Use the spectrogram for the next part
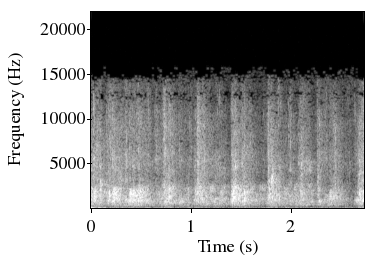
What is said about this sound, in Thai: ถ้าเราตบมือให้พระเจ้าดีไหมครับ อาเมน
